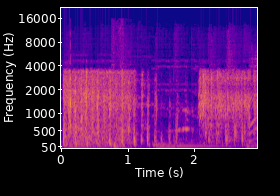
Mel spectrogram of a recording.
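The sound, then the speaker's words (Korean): A person mimics a flock of pigeons taking off with their voice during an impersonation contest segment on the radio program Park Myung-soo's Radio Show: a rapid, breathy flutter of wingbeat-like puffs, a brief lull, then another loud burst of flapping. “그 비둘기 때 날아가는 소리를 간단하게 한번 해보겠요 비둘기 때로 날아가는 소리입니다.”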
